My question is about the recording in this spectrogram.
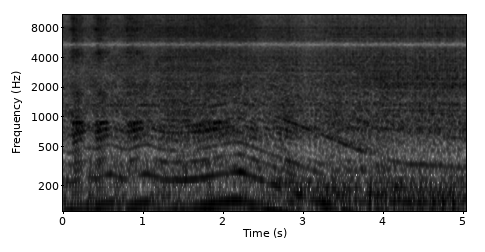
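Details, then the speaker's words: Solex carburetors for a Mercedes 190SL under test: engine note rises briefly with the throttle blip, then sinks smoothly back to a steady even idle without hunting; idle unchanged, carburetors running right. "There we go. Snapped on, idle didn't change."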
